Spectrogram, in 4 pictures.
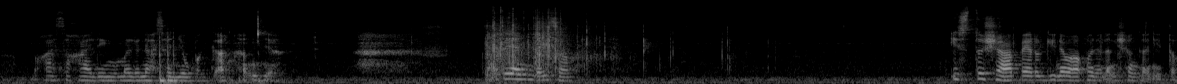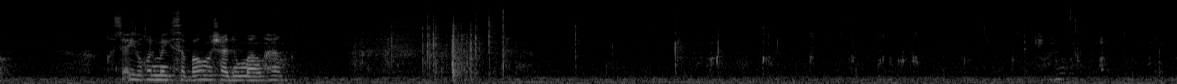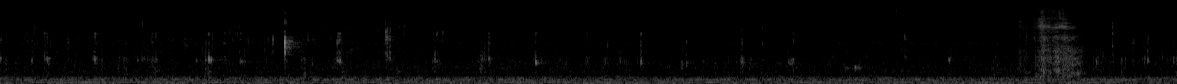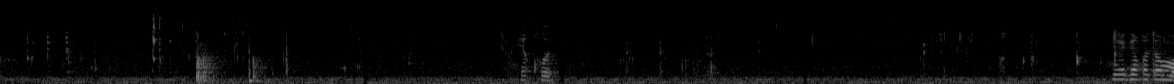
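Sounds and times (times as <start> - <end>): close chewing with mouth clicks: 17.9 - 39.5, 44.2 - 46.5.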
